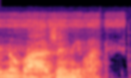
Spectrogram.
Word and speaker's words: Novaya Zemlya: Novaya Zemlya.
